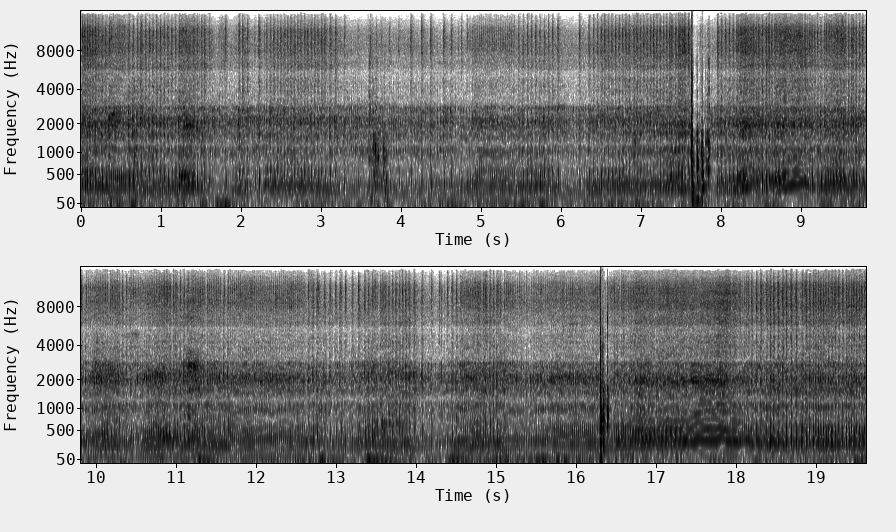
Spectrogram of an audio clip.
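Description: Knobby tyres rumble and bump over a rough dirt trail.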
